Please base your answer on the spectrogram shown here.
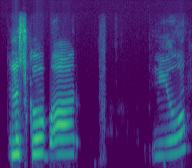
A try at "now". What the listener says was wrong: New or now?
